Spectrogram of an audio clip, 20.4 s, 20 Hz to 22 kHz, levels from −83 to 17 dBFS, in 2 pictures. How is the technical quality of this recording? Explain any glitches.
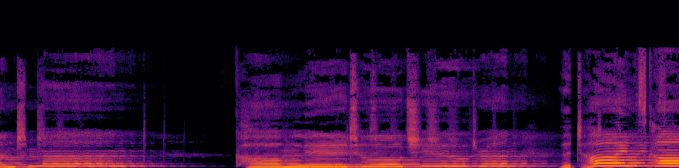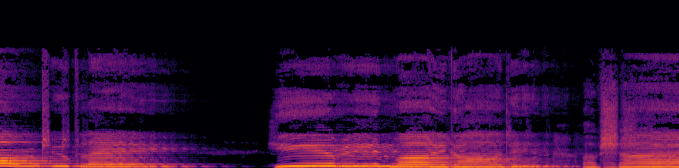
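The technical quality of the recording holds up, with no glitches to explain.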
